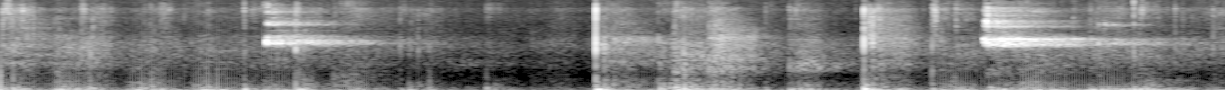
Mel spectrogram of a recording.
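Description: Volleyballs smacking and bouncing on a sports hall floor, with two sharp hits about three and four seconds in. Sneakers squeak briefly on the floor twice.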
